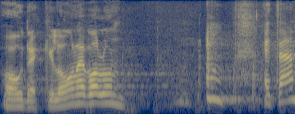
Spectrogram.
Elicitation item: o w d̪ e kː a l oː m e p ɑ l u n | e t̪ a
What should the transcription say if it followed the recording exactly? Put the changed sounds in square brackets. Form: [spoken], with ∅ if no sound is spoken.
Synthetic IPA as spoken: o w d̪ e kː [i] l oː [n] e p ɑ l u n | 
